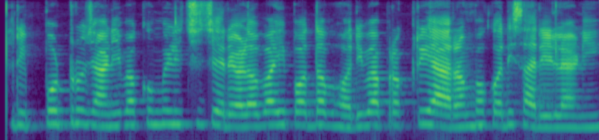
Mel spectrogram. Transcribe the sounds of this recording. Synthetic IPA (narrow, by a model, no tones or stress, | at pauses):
ɾipoɾʈɾud͡ʒaɽ̃ibakumiɭit͡ʃʰid͡ʒeɾeɭɔbaipɔd̪ɔbʱɔɾibapɾɔkɾijaːɾɔmbʱɔkɔɾisaɾilaɽ̃i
